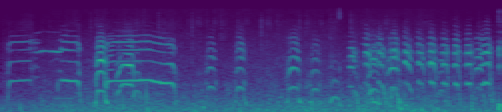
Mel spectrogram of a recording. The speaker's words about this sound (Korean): 이게 무슨 소리일까요? 어디선가 뭐 바람 소리도 들리는 것 같고, 예, 갈매기 소리입니다, 갈매기. 예, 갈매기 소리.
